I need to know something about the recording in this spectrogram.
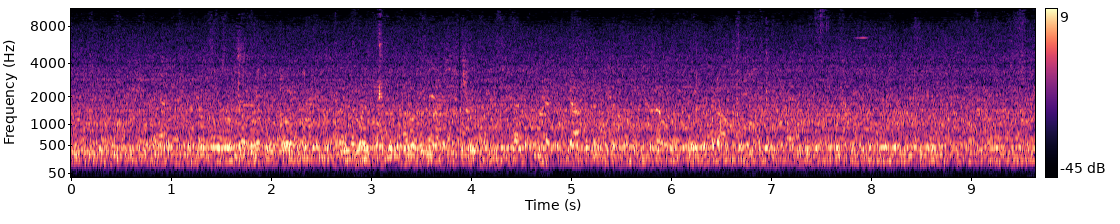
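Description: Water churns and splashes below.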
